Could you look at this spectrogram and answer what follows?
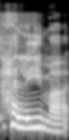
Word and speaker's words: Halima: it's kind of cute the way Caribbean people call my name but it's Halima it's it's Halima yes um hi Opera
